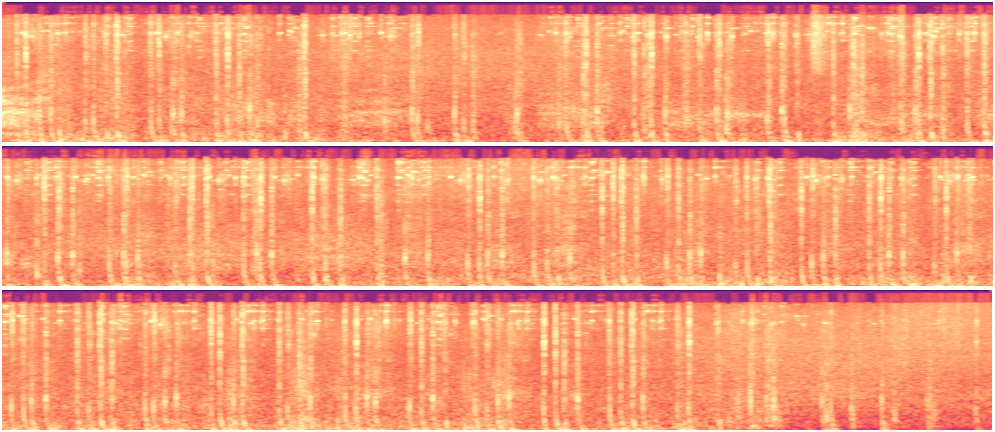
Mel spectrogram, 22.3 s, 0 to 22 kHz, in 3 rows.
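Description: Roach the horse gallops through The Witcher 3, a steady, close drumming of hooves running unbroken from start to finish with faint game ambience beneath.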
